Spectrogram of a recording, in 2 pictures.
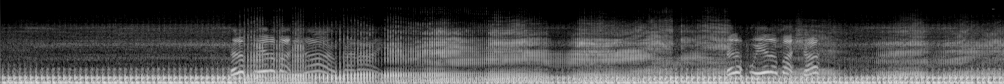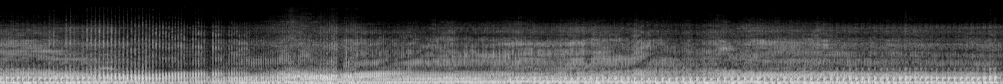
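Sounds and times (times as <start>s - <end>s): dirt bike engines revving: 0.0s - 20.0s.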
